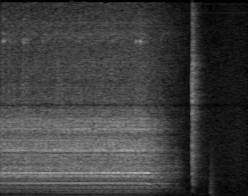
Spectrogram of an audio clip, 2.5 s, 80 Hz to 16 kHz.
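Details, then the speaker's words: X2 mini-mill (CX605) running at high rpm after the motor was shifted on loosened mounts to find the quietest position: a steady mid-pitched gear whine with no grinding or rattle, then spin-down. Normal gear mesh. "if you just sort of move that very gently until you get the quietest machine maybe there and lock that down that's going to improve your noise quite a bit"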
